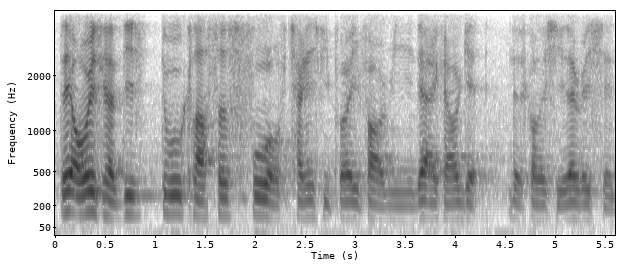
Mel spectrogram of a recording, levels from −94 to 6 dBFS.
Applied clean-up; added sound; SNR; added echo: none; none; none; none.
